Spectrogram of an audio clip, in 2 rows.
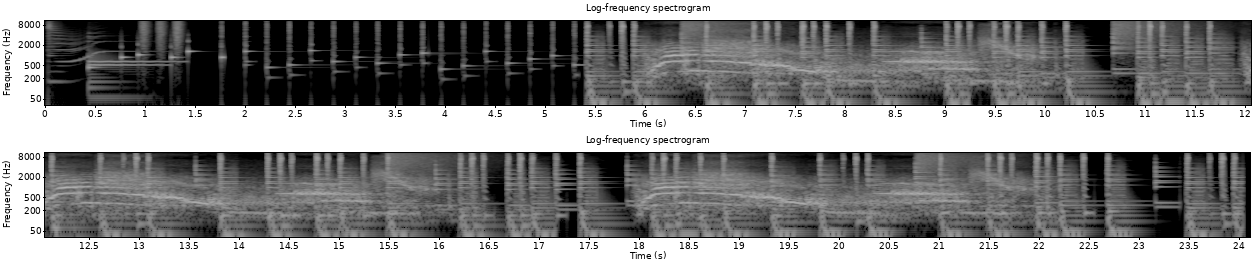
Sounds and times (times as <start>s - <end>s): Music: 0.1s - 24.1s.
